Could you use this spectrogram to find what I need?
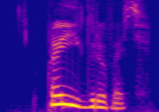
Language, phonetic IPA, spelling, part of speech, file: Russian, [prɐˈiɡrɨvətʲ], проигрывать, verb, Ru-проигрывать.ogg
- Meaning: 1. to lose 2. to play, to play through, to play over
